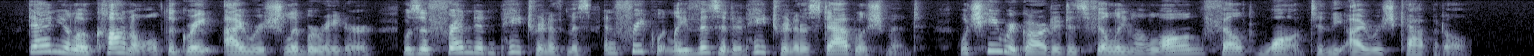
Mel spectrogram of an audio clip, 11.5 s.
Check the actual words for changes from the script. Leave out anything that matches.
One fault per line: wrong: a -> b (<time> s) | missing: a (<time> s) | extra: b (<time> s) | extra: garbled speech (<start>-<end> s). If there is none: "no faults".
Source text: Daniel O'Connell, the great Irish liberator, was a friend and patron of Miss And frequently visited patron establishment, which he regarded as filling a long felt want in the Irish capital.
no faults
